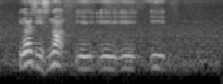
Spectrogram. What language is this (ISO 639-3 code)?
eng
